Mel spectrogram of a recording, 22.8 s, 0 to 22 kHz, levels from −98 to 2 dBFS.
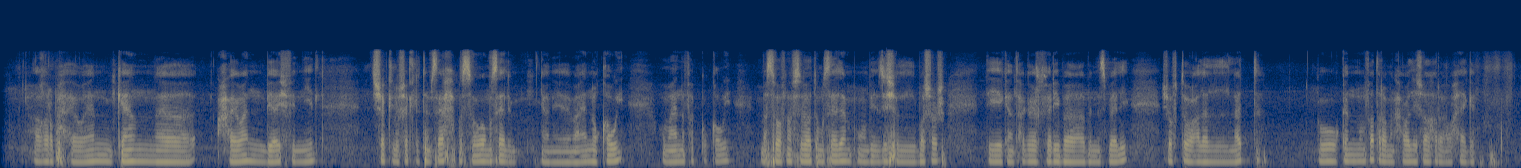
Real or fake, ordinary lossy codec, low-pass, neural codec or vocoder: real; AAC, 48 kbps; 7.2 kHz; none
